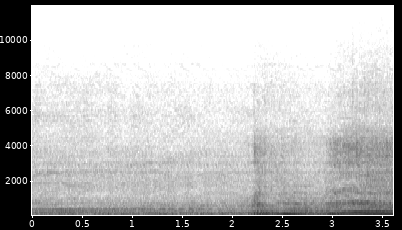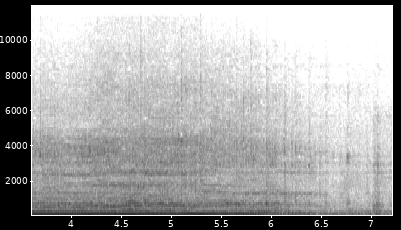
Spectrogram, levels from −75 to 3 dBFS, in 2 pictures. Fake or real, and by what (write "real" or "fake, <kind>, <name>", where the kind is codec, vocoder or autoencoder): fake, codec, SNAC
